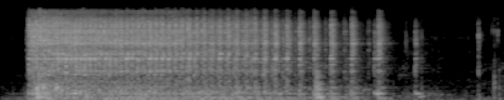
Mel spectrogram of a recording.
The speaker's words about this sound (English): Hey, spin that wheel.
